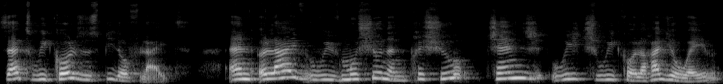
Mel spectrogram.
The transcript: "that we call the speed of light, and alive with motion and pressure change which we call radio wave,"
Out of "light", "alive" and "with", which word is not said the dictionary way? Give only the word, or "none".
none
